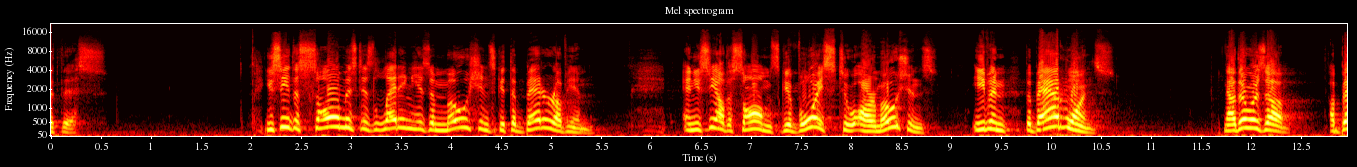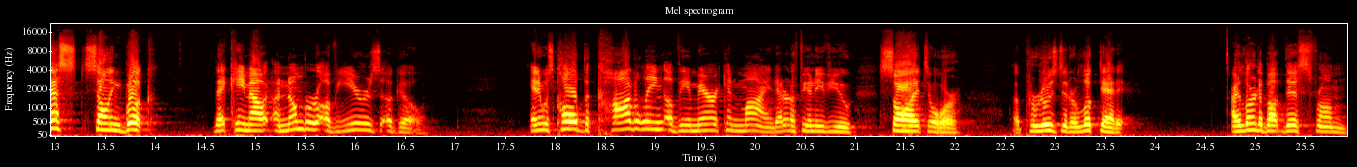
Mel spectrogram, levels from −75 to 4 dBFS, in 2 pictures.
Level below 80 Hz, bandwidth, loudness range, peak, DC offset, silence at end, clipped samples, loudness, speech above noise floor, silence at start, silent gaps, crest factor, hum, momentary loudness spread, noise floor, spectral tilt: -44 dBFS; 17 kHz; 5 LU; 0 dBFS; under 0.1%; 0 s; under 0.1%; -12 LUFS; 38 dB; 0 s; none; 12 dB; none; 14 LU; -49 dBFS; -4.5 dB/octave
